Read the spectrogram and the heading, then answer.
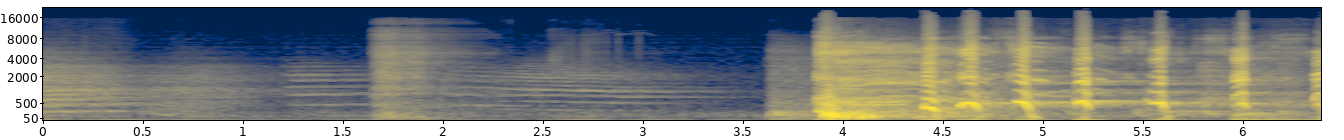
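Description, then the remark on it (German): After a near-silent stretch, a very loud door suddenly creaks open, followed by a rapid run of sharp, rhythmic squealing creaks and knocks. “die lauteste Türe, die ich jemals gehört habe.”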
